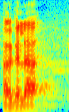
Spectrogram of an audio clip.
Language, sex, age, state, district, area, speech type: Punjabi, male, 18-30, Punjab, Fatehgarh Sahib, rural, read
